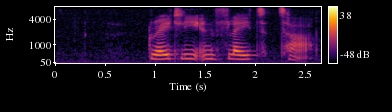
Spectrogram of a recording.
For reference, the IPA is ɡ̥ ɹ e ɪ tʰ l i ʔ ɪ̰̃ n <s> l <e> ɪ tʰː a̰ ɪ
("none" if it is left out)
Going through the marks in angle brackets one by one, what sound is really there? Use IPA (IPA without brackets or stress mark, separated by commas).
f, e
